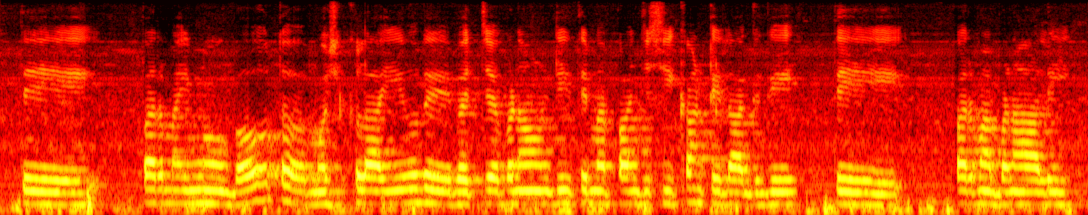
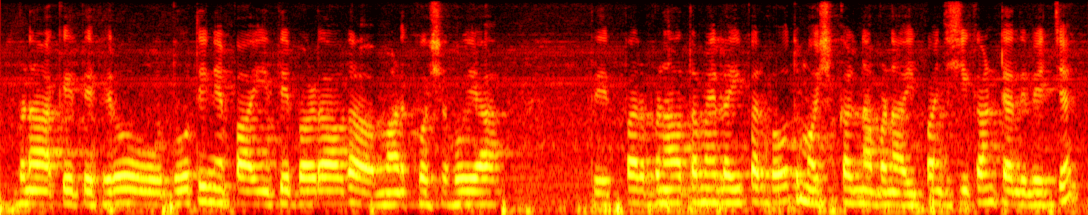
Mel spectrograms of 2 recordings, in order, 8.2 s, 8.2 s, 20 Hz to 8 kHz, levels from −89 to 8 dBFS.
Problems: none marked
